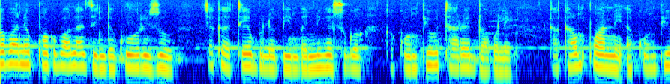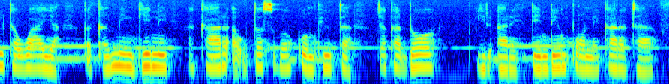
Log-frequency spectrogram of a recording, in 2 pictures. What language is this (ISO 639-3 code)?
dga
